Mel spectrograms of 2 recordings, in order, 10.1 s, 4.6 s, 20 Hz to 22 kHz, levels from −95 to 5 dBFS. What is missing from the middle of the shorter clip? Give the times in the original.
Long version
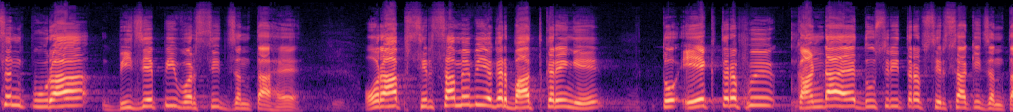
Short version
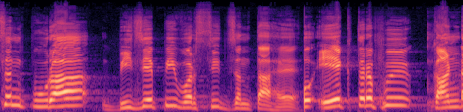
3.0 s to 6.7 s

